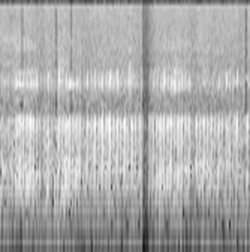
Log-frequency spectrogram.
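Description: A small cat purrs close up in a continuous soft, rhythmic rumble that is quiet and steady, with one brief pause.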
